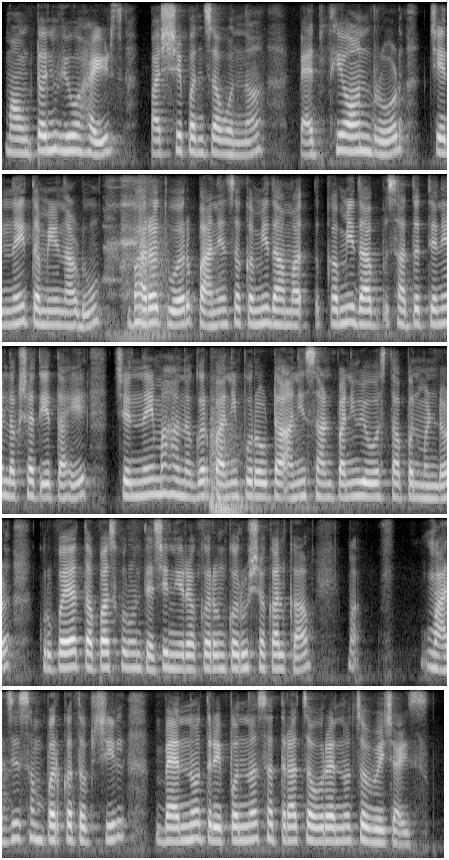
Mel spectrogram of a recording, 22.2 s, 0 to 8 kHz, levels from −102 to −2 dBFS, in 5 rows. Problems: none marked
